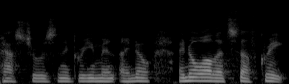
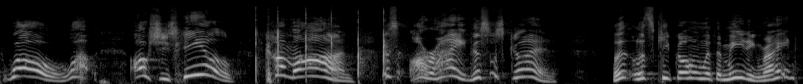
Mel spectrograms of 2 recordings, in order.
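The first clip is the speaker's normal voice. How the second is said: higher, louder excited burst; amazed father, much higher and louder; psyched; 9 semitones higher, 6 dB louder than usual. Retold or imitated. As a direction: play Jairus thrilled and impatient. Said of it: "he had to be kinda psyched".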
